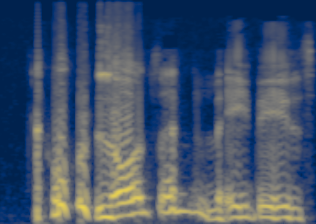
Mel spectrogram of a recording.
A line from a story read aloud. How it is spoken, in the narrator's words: the queen said with a chuckle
